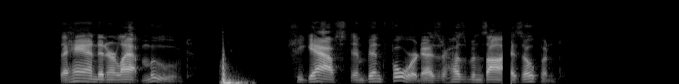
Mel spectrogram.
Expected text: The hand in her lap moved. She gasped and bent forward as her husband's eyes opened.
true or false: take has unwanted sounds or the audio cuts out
true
